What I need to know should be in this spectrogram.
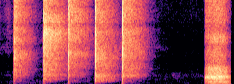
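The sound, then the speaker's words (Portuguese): Hand claps ring out as five sharp, separate smacks in an even rhythm, each with a short decaying tail, followed after a pause by a brief, dense noisy burst. “Bater uma palma aqui.”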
